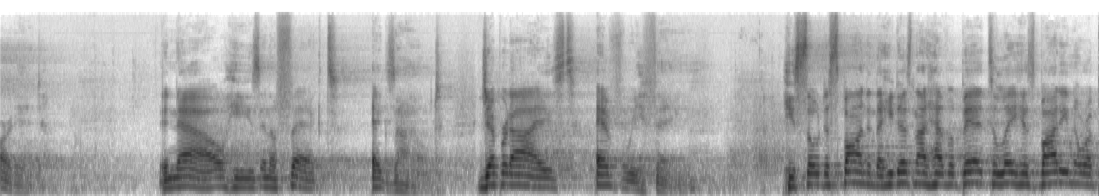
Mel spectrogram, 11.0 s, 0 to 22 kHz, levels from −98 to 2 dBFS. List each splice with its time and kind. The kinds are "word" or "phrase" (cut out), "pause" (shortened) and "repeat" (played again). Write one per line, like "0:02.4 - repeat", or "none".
0:04.7 - pause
